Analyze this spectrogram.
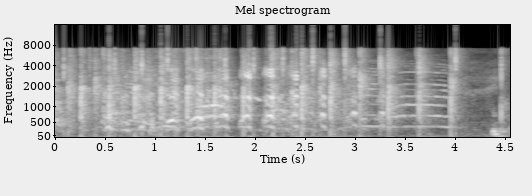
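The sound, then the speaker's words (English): Scattered hand claps from people in a room, sharp uneven smacks mixed in with overlapping talking voices, thinning out toward the end. “He gets a clap from everybody out of the room”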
